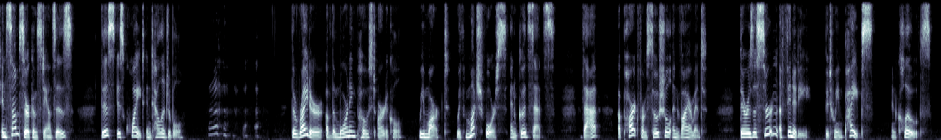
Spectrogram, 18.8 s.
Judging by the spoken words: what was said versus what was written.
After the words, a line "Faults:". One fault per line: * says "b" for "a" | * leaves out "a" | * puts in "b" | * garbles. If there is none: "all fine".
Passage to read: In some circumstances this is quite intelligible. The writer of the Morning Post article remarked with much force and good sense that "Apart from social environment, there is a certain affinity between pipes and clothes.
In some circumstances this is quite intelligible. The writer of the Morning Post article remarked with much force and good sense that "Apart from social environment, there is a certain affinity between pipes and clothes.
Faults:
all fine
